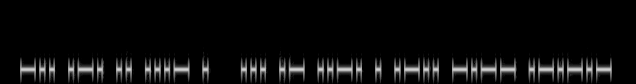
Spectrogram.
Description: Morse code, heard as a keyed tone, about 25 wpm, 700 Hz. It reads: DRIVE SAFELY.
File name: Easy Sentences with Hints - 25wpm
